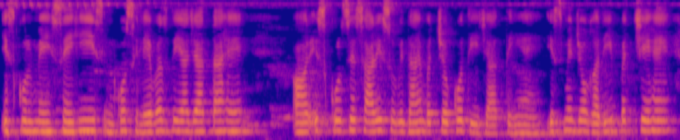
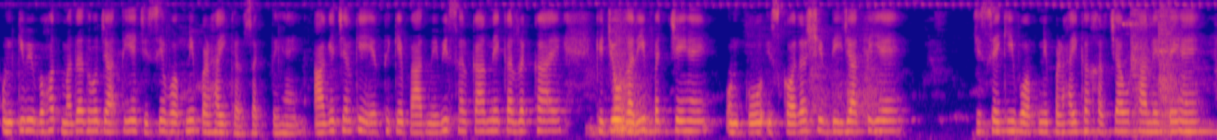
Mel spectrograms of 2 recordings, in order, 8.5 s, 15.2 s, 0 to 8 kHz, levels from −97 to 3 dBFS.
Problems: background sounds at intervals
